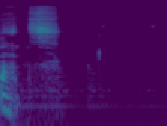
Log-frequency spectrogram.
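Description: A wash bottle squirts a hissing spray of liquid.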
